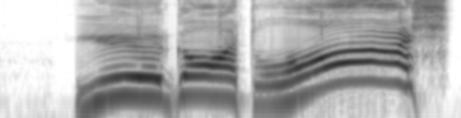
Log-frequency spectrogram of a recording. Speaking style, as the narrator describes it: boomed Gobber, not believing his ears

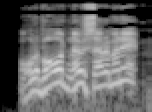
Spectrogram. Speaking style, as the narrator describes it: Lawrence shouted

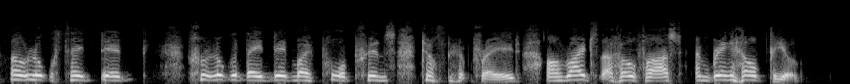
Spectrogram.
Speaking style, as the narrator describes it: sobbed

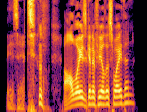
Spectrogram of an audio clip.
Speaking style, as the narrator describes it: I chuckled

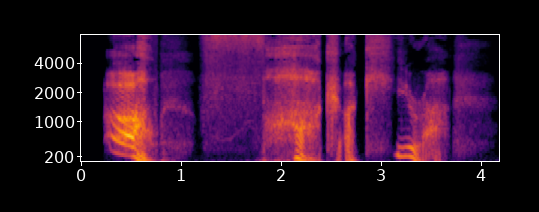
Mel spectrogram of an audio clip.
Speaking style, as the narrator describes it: I moaned

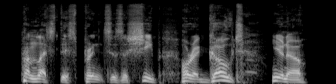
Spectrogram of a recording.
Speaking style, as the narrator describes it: he chuckled

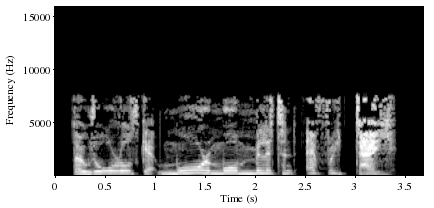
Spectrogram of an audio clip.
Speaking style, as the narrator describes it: he gasped

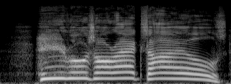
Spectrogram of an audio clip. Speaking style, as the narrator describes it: yelled the watching hooligan and meathead tribes

